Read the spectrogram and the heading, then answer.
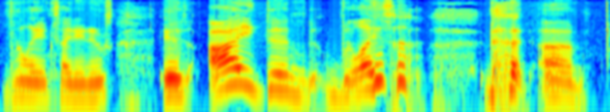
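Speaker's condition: Cerebral palsy; medevaced to children's hospital in denver

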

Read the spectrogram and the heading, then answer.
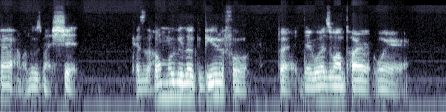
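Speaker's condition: No condition

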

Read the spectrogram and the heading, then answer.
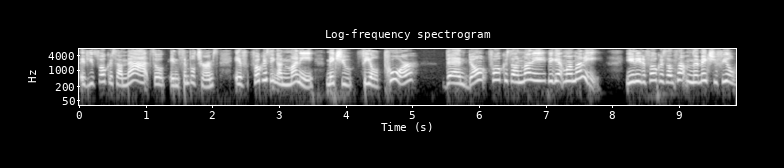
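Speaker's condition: No condition

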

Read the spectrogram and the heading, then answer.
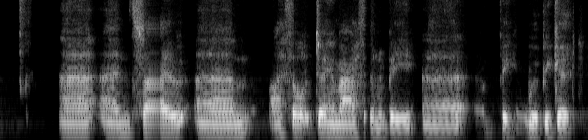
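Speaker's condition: Aphasia and apraxia after stroke; trouble getting words out, intelligence intact, early on only yes, no and swear words

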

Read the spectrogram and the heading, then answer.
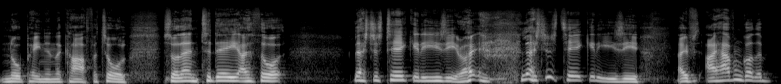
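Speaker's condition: No condition

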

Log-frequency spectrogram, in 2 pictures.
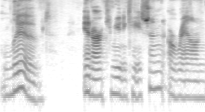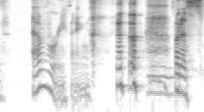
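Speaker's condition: Cleft lip and palate

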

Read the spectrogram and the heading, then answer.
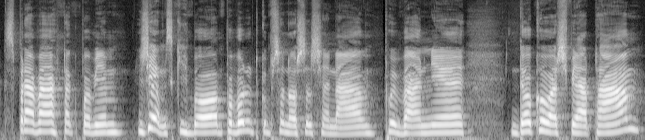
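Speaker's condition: Hearing loss, cochlear implant, acquired; lost hearing in adolescence, cochlear implant at age 16, electrodes behind ear, external part, Apple-linked latest model; two years of rehabilitation to decode words, relearned listening to English, once unable to converse in English

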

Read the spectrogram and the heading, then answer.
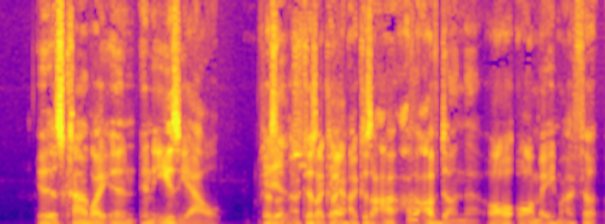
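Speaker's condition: Stutter; stutter since childhood, middle school onset, teased by kids; stuttered during class discussions, made point unclear; repeated sounds, repeated words

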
